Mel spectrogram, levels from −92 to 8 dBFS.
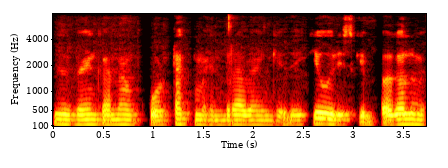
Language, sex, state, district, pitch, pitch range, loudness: Hindi, male, Uttar Pradesh, Hamirpur, 130 Hz, 125-130 Hz, -16 LUFS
